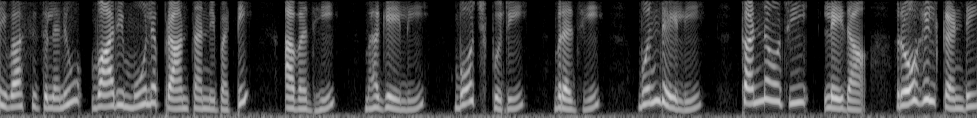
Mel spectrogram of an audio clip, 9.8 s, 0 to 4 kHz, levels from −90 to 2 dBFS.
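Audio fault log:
Throughout: clock drift between sender and receiver. The sender's clock runs roughly 2% slow, so the receiver's buffer keeps draining and timing slips recur unevenly.
0.1–5.06 s: scattered short gaps. Several brief packet losses, none much over 20 ms, were patched by extending the last sound, leaving brief ticks and smears.
0.23–9.59 s: repeated timing corrections. The receiver keeps stretching short pieces to match the slow sender, adding around 150 ms overall, heard, if at all, as slight hiccups.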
